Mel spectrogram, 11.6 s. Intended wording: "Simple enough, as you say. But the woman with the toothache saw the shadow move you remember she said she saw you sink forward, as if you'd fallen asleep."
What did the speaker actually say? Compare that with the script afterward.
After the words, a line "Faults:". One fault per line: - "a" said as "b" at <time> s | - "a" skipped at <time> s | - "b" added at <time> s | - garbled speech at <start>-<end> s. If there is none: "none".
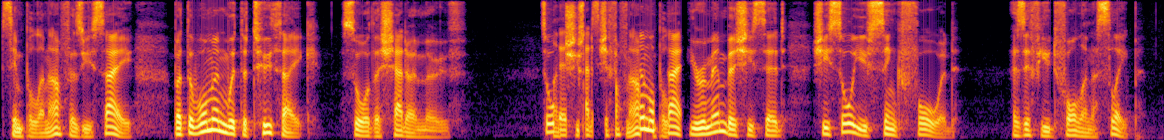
"Simple enough, as you say. But the woman with the toothache saw the shadow move [garbled] you remember she said she saw you sink forward, as if you'd fallen asleep."
Faults:
- garbled speech at 5.4-6.8 s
